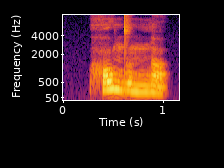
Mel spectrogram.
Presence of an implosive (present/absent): absent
